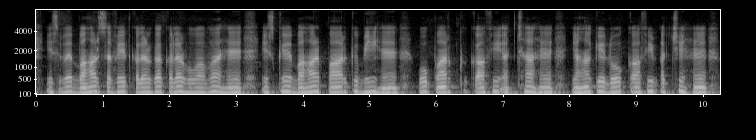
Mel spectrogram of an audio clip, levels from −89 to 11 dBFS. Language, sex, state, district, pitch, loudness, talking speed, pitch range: Hindi, male, Uttar Pradesh, Jyotiba Phule Nagar, 130 Hz, -24 LUFS, 145 wpm, 125-140 Hz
